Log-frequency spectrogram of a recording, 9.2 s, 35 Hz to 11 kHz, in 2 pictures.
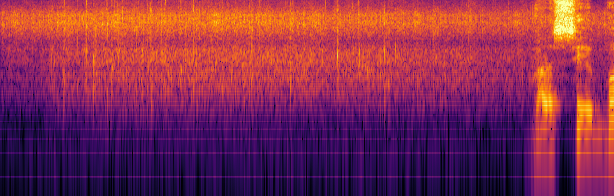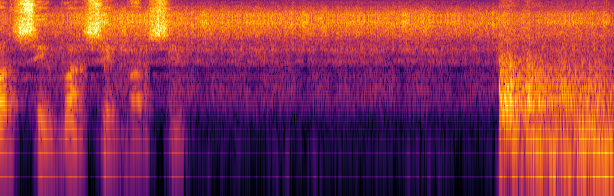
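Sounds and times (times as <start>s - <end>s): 
heavy rain: 0.0s - 6.7s, 8.2s - 9.1s
man speaking: 4.0s - 6.0s
roll of thunder: 8.4s - 9.1s.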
